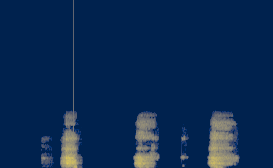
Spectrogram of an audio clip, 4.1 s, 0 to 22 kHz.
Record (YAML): exhalation_length: 4.1 s
exhalation_amplitude: 25889
exhalation_signal_mean_std_ratio: 0.3
survey_phase: beta (2021-08-13 to 2022-03-07)
age: 45-64
gender: Female
wearing_mask: 'No'
symptom_none: true
symptom_onset: 12 days
smoker_status: Never smoked
respiratory_condition_asthma: false
respiratory_condition_other: false
recruitment_source: REACT
submission_delay: 3 days
covid_test_result: Negative
covid_test_method: RT-qPCR
influenza_a_test_result: Negative
influenza_b_test_result: Negative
